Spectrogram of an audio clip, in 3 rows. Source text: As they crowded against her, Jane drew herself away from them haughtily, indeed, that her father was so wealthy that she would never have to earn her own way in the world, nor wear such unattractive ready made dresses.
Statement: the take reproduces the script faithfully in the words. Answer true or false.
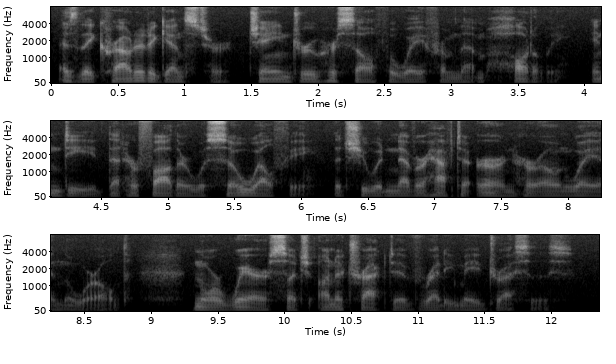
true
